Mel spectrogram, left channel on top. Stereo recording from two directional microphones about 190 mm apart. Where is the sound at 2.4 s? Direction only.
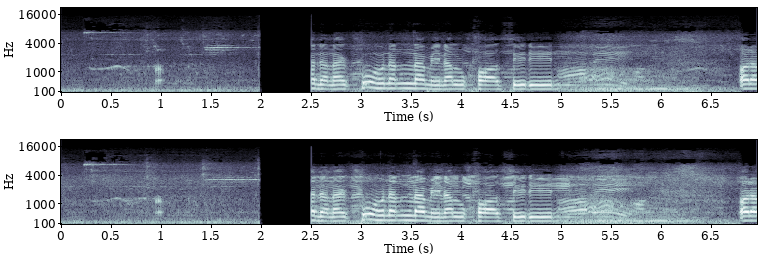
40° right (ahead or behind).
